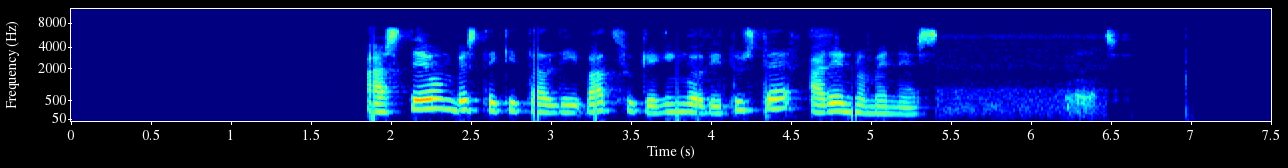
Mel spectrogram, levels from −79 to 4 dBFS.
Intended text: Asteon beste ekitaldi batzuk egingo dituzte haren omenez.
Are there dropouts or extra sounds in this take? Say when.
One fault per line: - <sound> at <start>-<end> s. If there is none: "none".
- laugh at 6.2-6.4 s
